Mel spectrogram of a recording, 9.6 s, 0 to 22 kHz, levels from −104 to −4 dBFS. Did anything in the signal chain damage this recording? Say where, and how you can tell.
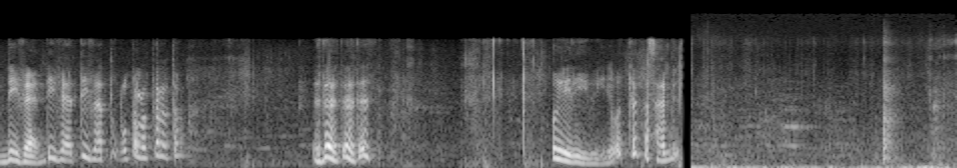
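Yes. For the first 6.9 s the sound is dull, with nothing above 8.2 kHz, a few dB quieter and with its own faint background noise. An 80 ms gap then opens onto fuller sound, likely the input switched to a poorer device at the driver stage and then back.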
